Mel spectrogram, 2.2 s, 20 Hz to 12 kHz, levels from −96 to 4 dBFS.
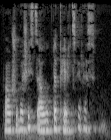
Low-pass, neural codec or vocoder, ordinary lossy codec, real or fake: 10.8 kHz; none; MP3, 96 kbps; real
